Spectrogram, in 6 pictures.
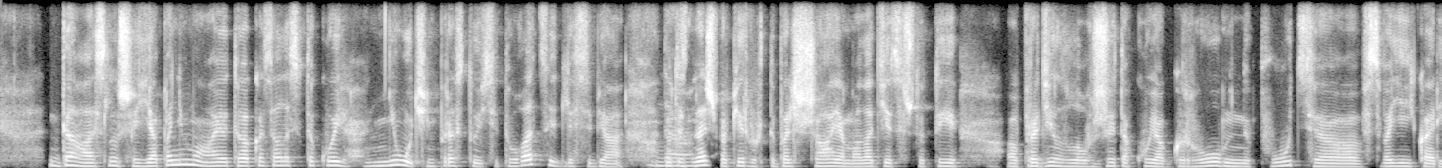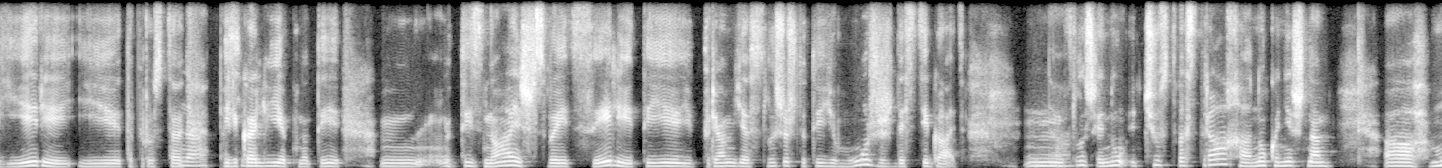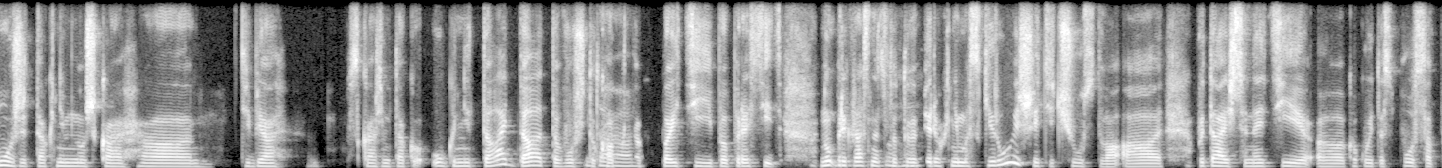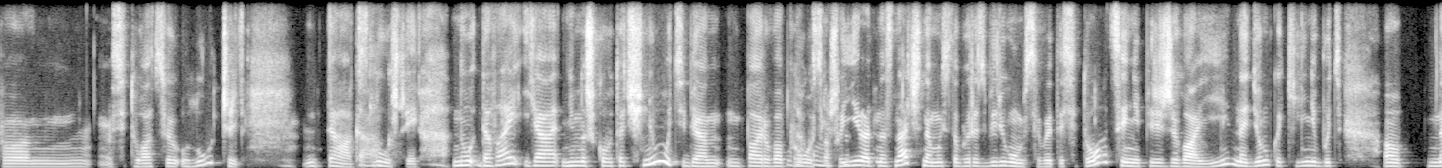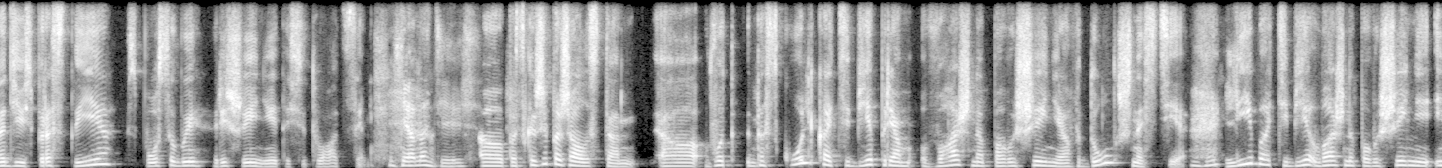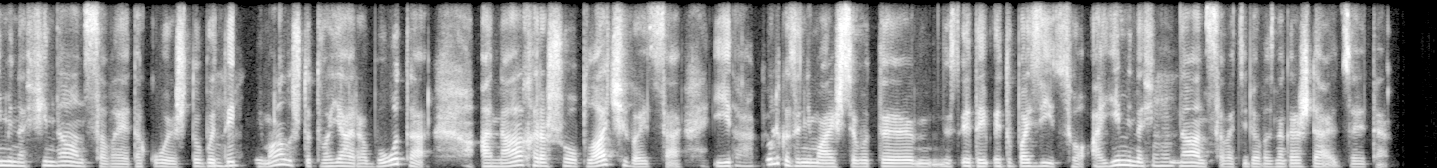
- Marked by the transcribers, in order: chuckle; laughing while speaking: "Я надеюсь"
- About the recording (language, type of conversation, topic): Russian, advice, Как попросить у начальника повышения?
